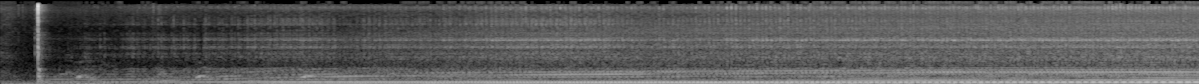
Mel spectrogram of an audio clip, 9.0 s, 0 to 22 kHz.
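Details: Mainstays 9-inch high velocity fan after cleaning, oiling and blade balancing, mic moved closer for the startup sound; a click, then a smooth hum rising in pitch as the motor spins up to high and settles evenly; healthy.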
